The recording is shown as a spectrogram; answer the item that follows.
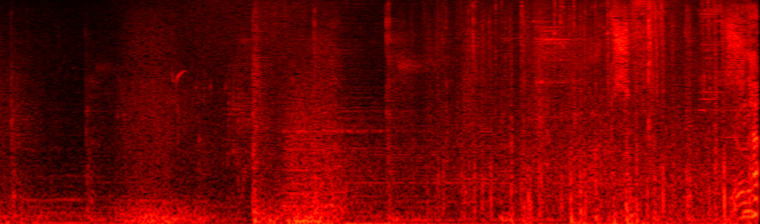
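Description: Horse hooves clip-clopping at a steady ride pace in Assassin's Creed Valhalla, close and clear, with creaking tack and background ambience, and voices talking intermittently over the hoofbeats.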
